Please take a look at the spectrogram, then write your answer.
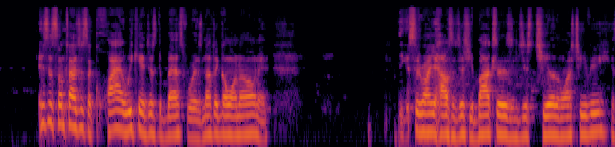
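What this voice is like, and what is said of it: Rough, hoarse voice. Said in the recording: “my voice is a little rough today ... my voice is gone”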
